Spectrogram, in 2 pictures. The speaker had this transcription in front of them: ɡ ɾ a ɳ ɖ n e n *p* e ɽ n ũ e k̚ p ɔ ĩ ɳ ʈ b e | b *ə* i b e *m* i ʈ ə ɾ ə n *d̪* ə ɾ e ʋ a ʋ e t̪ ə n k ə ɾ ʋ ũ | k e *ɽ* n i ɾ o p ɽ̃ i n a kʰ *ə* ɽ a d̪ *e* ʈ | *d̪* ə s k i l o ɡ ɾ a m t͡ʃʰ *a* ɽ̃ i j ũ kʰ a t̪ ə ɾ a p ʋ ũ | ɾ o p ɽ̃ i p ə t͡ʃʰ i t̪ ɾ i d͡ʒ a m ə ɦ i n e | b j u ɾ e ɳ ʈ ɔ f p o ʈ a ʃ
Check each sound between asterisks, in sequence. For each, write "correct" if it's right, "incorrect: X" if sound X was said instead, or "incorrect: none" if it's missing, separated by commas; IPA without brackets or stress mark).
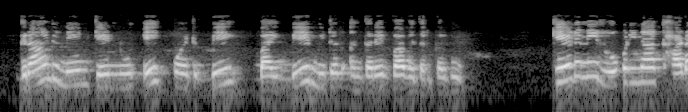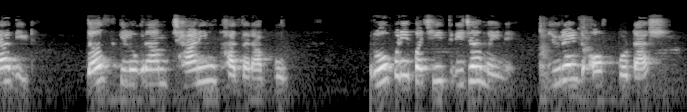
incorrect: k, incorrect: a, correct, incorrect: t̪, correct, incorrect: a, incorrect: i, correct, correct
